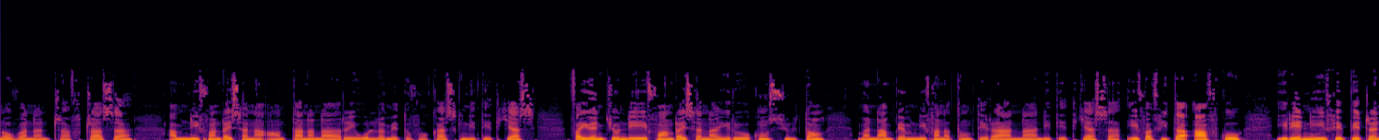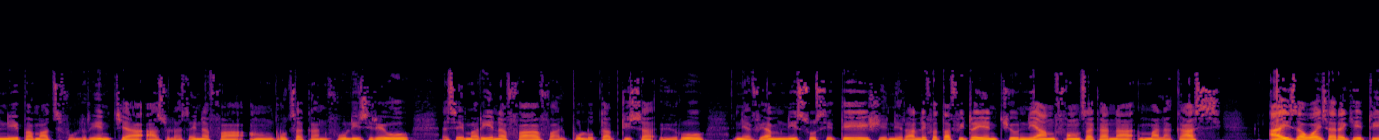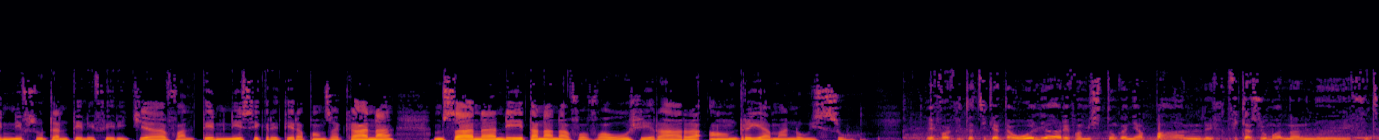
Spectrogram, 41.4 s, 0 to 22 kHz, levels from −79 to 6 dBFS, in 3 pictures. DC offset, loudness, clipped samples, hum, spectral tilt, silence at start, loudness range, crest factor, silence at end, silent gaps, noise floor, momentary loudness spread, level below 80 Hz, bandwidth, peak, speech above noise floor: under 0.1%; -21 LUFS; under 0.1%; none; -6.5 dB/octave; 0 s; 5 LU; 18 dB; 0 s; none; -44 dBFS; 9 LU; -50 dBFS; 11.5 kHz; -4 dBFS; 24 dB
